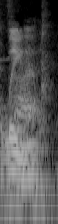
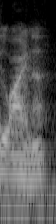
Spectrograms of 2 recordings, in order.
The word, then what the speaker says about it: Lina: for mispronouncing your name I thought it was Lena but it's actually Lina lots of other people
